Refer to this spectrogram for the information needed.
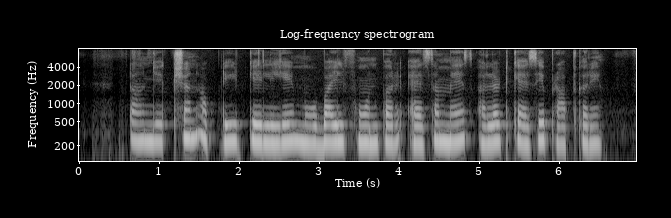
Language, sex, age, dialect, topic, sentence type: Hindi, female, 18-24, Marwari Dhudhari, banking, question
